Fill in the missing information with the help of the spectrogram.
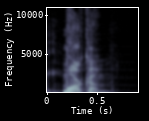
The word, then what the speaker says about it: Morecambe: Morecambe. It's pronounced Morecambe.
